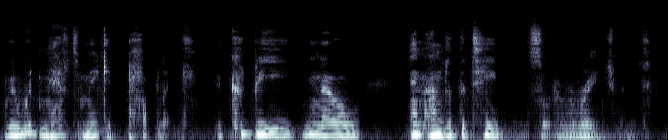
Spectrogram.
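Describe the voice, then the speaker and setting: A man plays a sardonic Devil in an amateur radio comedy. He is a scheming, irritable dealmaker with a mid-pitched voice that swoops widely as he wheedles and grumbles. There is faint noise on the recording. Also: lively intonation, a little fast, darkish tone, lightly acted. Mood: insinuating.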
